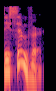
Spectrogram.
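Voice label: "decemvir", English, British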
